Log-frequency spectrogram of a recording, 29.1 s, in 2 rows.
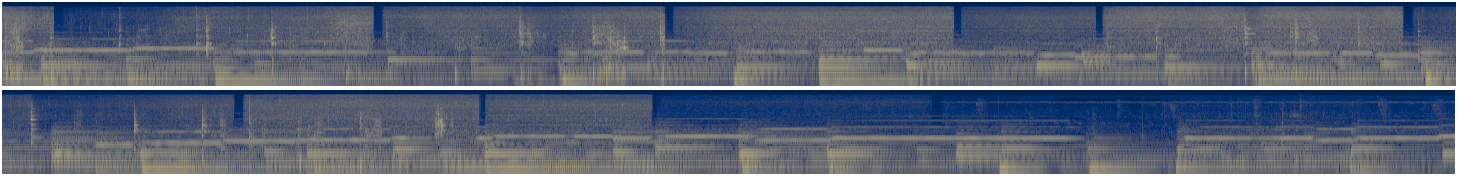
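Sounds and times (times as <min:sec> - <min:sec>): food sizzling in hot oil: 0:00.0 - 0:00.5, 0:01.1 - 0:21.1
melodic background music: 0:00.0 - 0:29.0.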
